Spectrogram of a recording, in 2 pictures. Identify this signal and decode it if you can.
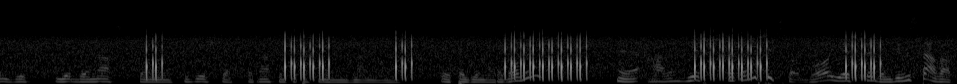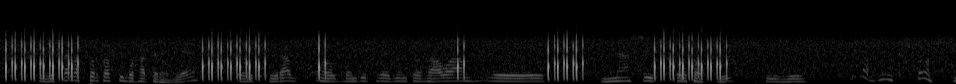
Pulse dialling, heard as clicks on a phone line, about 11 pulses a second, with phone line noise and speech in Polish. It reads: 2 5 2 9 8 4 8 7 1 1 4 8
